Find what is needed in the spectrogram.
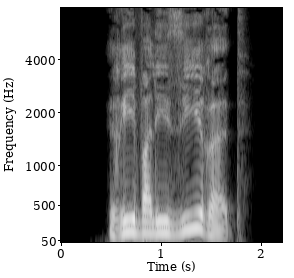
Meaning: second-person plural subjunctive I of rivalisieren
- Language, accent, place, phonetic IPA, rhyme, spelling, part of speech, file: German, Germany, Berlin, [ʁivaliˈziːʁət], -iːʁət, rivalisieret, verb, De-rivalisieret.ogg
